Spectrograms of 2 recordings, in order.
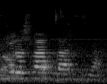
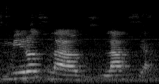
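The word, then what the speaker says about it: Miroslav Lajčák: It's Miroslav Lajka. Okay, well, she'll pronounce it better than I will. Right, so say it again. Miroslav Lajka.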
